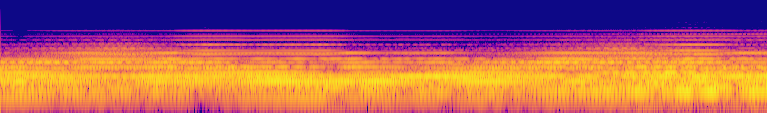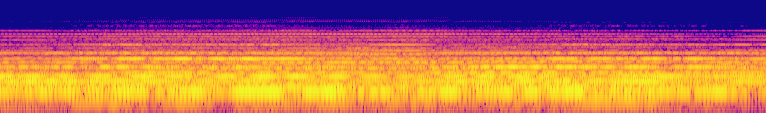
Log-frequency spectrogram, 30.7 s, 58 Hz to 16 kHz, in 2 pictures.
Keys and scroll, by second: 5.1 Escape, 5.5 Escape, 15.7 b, 17.1 z, 24.0-25.3 typing.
